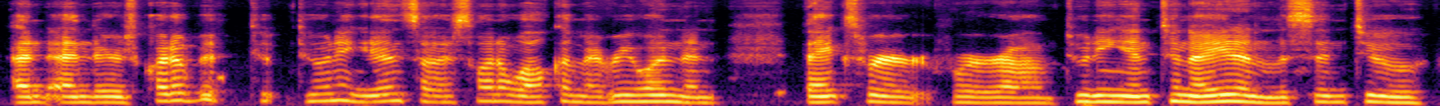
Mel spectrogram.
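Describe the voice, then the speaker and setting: Bright-voiced woman hosting online. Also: on the low side, steady tone, brisk. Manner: hesitant, reads out viewer comments, many fillers. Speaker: host. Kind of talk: hosting a live online interview. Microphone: video call.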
